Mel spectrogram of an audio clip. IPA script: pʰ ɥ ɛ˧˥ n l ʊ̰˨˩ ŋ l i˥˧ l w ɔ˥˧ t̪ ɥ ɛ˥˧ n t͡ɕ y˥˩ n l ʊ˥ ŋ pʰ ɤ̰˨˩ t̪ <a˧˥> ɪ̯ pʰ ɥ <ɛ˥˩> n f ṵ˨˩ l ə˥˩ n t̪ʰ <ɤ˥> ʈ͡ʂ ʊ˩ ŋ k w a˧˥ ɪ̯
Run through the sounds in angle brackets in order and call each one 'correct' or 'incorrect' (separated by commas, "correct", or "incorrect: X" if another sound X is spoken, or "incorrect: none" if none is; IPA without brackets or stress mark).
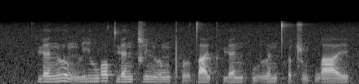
incorrect: a˥˩, incorrect: ɛ˥, incorrect: ɤ˩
